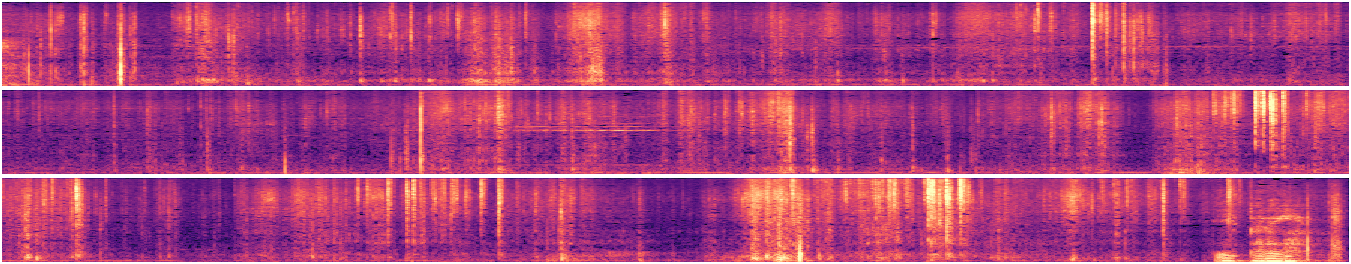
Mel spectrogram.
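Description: Intermittent rustling and scraping with scattered clicks from hands working a new chrome wall tap as it is screwed into its fitting. The loudest rustles come twice, past the middle and near the end.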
